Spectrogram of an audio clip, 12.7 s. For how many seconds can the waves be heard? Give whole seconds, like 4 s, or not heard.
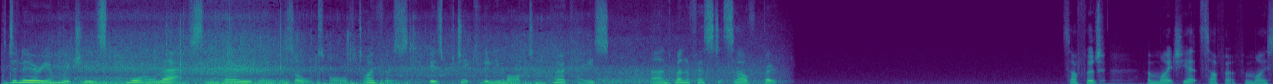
8 s.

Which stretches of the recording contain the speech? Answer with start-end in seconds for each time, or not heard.
0.0-7.8, 10.6-12.6.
